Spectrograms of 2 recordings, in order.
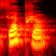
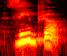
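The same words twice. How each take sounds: First: It is said with a British accent. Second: It is said with an American accent. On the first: "while zebra in British" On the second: "is pronounced as zebra in American"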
